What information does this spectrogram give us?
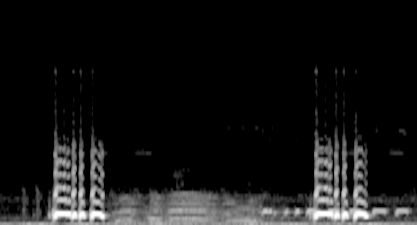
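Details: Local zebra dove lure song for coaxing other doves into singing: two loud multi-note coo phrases about two and a half seconds apart, with soft chattering and a short whistled series from other birds.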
